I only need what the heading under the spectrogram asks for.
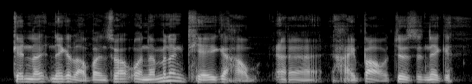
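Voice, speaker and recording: A man with an English accent speaks at a fairly slow pace, his medium-pitched voice showing ordinary pitch variation, on a very clean recording with a silent background. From Scotland. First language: English (speaking Chinese). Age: 80s+. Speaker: pastor and missionary. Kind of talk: interview testimony.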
